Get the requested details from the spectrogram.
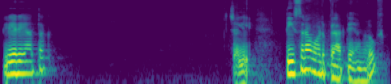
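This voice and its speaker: Teaching vocabulary, a woman spells words one letter at a time, counts out loud, and repeats each item while checking her students understand. Her voice is fairly low and warm, moving at a moderate pace with big swings in pitch.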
